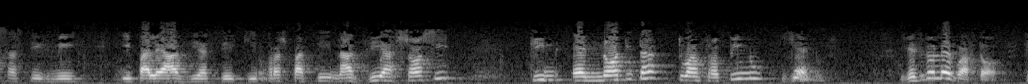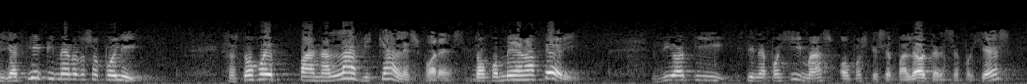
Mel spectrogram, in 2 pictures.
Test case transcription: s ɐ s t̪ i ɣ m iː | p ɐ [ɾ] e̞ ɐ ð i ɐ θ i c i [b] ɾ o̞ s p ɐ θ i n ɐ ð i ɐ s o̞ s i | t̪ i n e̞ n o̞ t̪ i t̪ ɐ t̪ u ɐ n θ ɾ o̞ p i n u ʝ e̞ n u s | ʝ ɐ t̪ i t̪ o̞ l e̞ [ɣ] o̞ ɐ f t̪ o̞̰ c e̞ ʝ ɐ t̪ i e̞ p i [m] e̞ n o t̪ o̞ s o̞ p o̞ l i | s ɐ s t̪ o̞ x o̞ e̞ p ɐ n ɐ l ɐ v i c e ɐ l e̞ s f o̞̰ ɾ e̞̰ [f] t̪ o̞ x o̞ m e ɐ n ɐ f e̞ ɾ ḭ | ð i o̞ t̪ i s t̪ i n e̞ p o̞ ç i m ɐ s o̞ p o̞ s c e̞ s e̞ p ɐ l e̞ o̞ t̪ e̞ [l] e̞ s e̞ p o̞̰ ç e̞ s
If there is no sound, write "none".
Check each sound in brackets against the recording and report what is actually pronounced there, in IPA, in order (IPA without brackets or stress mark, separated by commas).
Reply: l, p, ɣ, m, s, ɾ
